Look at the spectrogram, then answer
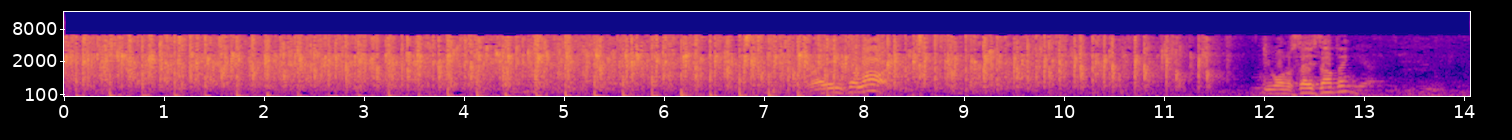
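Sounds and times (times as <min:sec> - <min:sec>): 
audience applause: 0:00.0 - 0:11.7
speech: 0:07.6 - 0:08.4, 0:12.1 - 0:13.1.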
